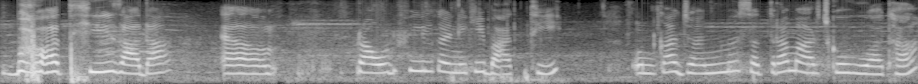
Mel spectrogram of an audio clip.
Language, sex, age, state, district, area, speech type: Urdu, female, 18-30, Uttar Pradesh, Ghaziabad, rural, spontaneous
